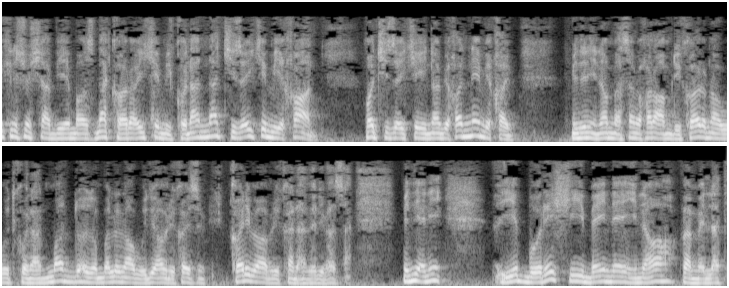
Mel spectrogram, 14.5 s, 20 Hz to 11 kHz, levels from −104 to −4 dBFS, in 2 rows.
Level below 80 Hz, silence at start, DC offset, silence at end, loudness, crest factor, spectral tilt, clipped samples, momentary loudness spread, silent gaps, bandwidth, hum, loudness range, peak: -42 dBFS; 0 s; under 0.1%; 0 s; -17 LUFS; 16 dB; -6.5 dB/octave; under 0.1%; 7 LU; none; 8 kHz; none; 2 LU; 0 dBFS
